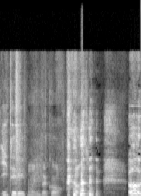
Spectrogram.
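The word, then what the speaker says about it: Eテレ: En fait, ça s'écrit E-TV et ça se prononce iTélé.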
